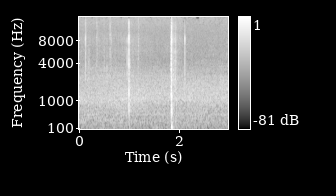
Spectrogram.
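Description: Shoes land with a thud on pavement.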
